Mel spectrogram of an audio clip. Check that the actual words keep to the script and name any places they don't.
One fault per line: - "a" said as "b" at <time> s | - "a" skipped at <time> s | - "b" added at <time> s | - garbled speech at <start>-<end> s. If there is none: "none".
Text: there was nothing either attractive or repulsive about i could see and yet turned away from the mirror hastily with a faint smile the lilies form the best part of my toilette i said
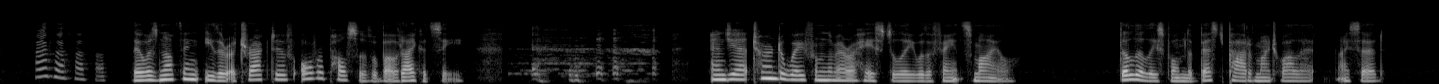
none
